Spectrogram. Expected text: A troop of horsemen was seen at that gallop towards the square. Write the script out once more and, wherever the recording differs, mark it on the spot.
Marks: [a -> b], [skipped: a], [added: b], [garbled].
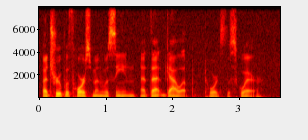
A troop of horsemen was seen at that gallop towards the square.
